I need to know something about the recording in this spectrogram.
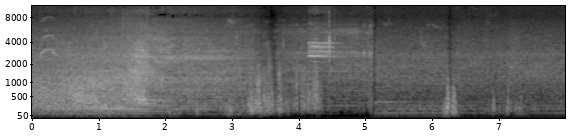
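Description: A motor vehicle passes, growing louder to a peak about a second and a half in and fading away over the next couple of seconds.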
